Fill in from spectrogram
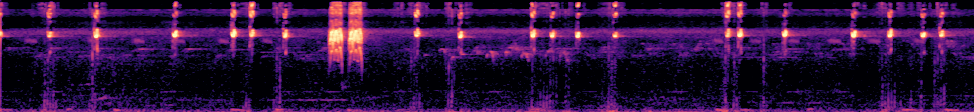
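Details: High, thin 'cuit cuit' chirps from a sogon, played to make captive or wild sogon call and grow agitated, repeated steadily about once or twice a second, with one brief louder burst, over low rumbling noise.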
